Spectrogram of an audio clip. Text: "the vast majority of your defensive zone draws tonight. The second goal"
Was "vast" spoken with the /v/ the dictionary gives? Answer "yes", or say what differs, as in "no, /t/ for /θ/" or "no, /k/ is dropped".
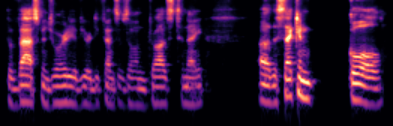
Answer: yes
